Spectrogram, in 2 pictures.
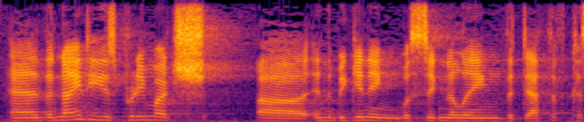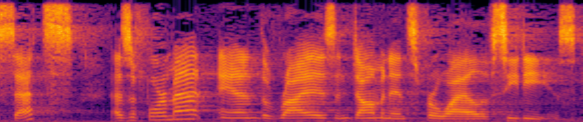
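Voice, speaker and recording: A woman's voice: lowish voice, normal speed, fairly bright tone. A woman in her thirties from Miami, hosting and moderating a live panel in a friendly, explanatory way. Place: museum event hall before an audience. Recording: live hall reverb, faint room noise.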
